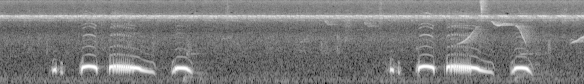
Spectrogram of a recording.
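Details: Spotted dove, a decoy bird taken to a forest trapping perch, giving two cooing phrases about three seconds apart: a soft note, a short coo, a long drawn falling coo, then a final short coo.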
